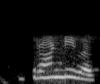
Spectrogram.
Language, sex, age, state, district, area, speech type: Gujarati, female, 18-30, Gujarat, Valsad, rural, conversation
